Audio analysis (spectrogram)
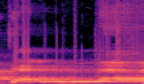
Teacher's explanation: জিমটা হবে শক্ত বাতাস বন্ধ এমন যেন বাতাস বের না হয়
